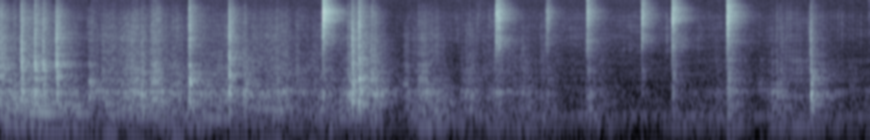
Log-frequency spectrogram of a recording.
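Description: Two Flame-brand Beyblade GT spinning tops (Ace Dragon and Master Diabolos) whirring in a plastic stadium and clacking sharply as they collide, about a dozen hard plastic hits at irregular intervals. The spinning hum is strongest at first and grows fainter as the tops slow.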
